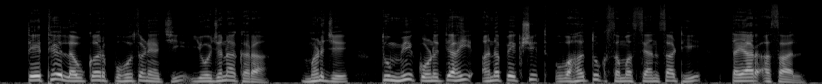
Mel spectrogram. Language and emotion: Marathi, neutral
